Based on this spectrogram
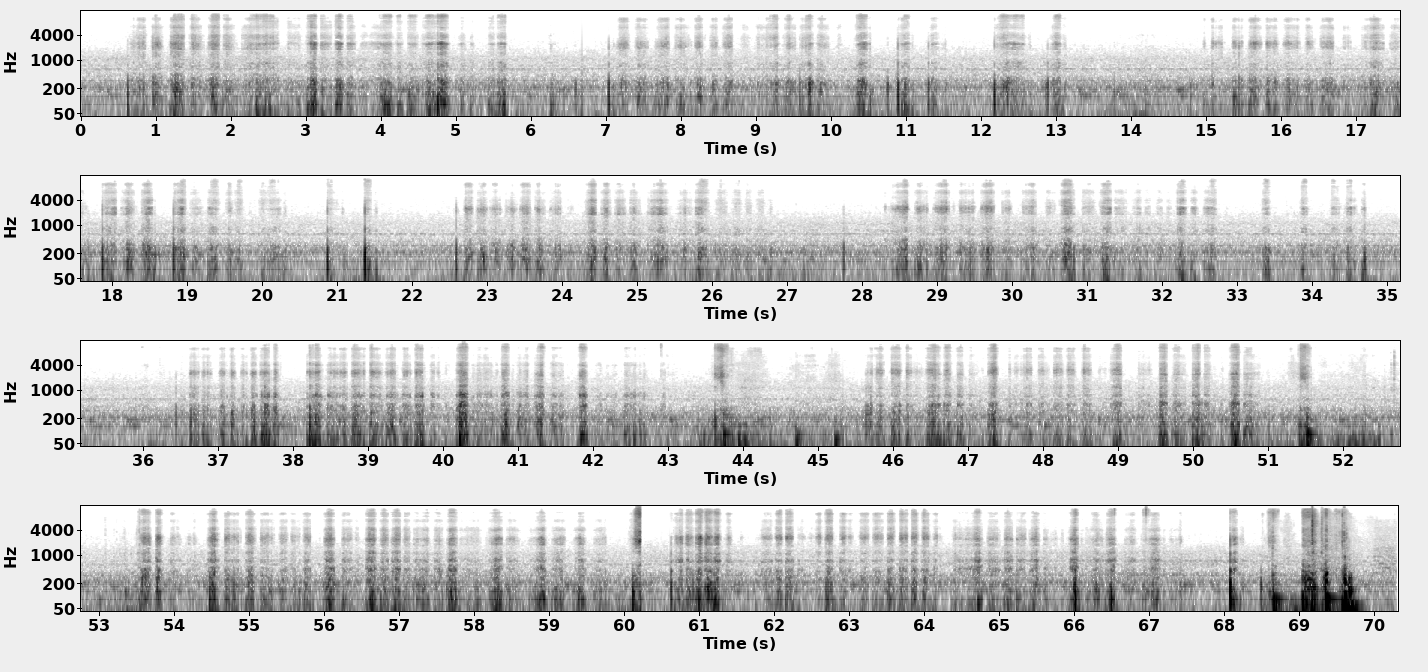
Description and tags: Writing on cardboard with a pencil
Just me writing and drawing with a pencil on cardboard to imitate the sound of sketching on canvas.
writing, write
